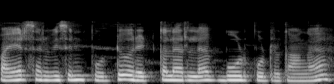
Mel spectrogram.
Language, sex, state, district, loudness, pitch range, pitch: Tamil, female, Tamil Nadu, Chennai, -14 LUFS, 185-205 Hz, 195 Hz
